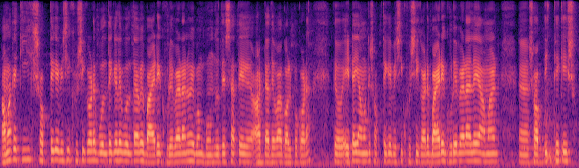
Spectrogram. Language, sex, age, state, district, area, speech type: Bengali, male, 18-30, West Bengal, Paschim Bardhaman, urban, spontaneous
